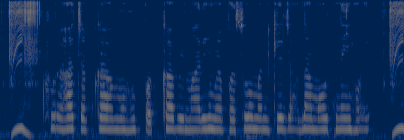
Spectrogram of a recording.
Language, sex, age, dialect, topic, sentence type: Chhattisgarhi, female, 41-45, Northern/Bhandar, agriculture, statement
